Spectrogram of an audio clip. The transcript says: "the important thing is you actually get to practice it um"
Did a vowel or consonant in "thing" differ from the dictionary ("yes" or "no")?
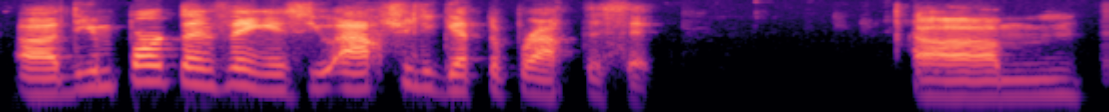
no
